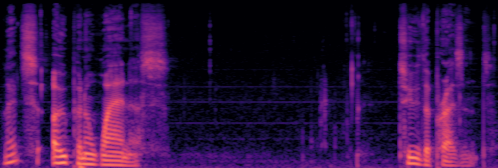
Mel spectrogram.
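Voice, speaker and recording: Very slow, low-voiced man guiding meditation. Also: lively intonation, husky. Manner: gentle, unhurried, with long pauses between short phrases. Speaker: meditation guide. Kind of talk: guided mindfulness meditation.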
